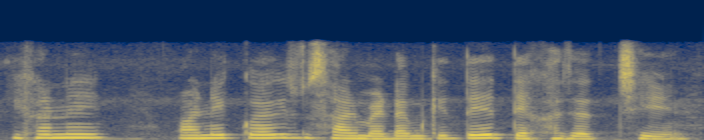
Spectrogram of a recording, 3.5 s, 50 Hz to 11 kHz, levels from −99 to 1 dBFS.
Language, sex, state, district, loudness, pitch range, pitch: Bengali, female, West Bengal, Alipurduar, -15 LUFS, 200-250 Hz, 220 Hz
